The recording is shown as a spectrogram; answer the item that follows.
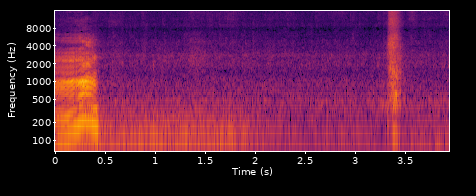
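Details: A Basenji playing with a glass lizard gives one brief, rising, strongly tonal yelp, then near silence and a single sharp knock.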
